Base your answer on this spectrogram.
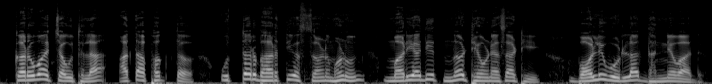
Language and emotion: Marathi, neutral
